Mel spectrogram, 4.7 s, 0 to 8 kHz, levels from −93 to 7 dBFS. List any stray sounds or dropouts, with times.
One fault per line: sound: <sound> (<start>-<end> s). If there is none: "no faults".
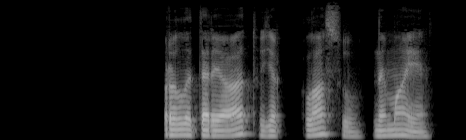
no faults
